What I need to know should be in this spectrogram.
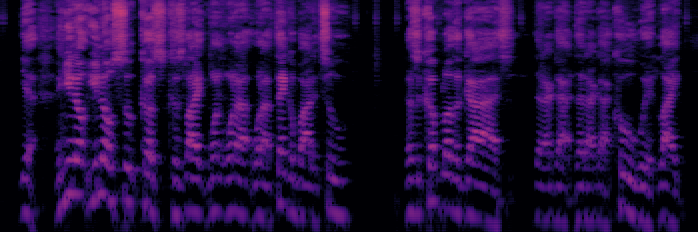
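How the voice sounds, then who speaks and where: Speaking at a very fast pace, a man uses a medium pitch, ordinary pitch variation and a somewhat breathy sound. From Mississippi. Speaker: podcast host. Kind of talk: casual chat. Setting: studio. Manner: animated.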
